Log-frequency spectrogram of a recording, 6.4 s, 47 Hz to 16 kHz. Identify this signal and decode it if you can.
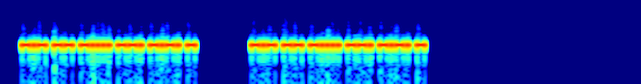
Morse code, heard as a keyed tone, about 46 wpm, 700 Hz. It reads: KM6GCT KM6GCT
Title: USA Call Signs - 6 Characters - Repeated 2x - 45wpm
